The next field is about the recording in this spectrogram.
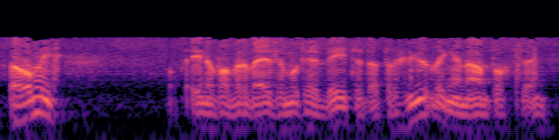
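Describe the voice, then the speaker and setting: An actor playing an earnest, resourceful hero in a war radio drama, speaking deliberately and persuasively. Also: male voice, extremely low pitch, expressive, narrow, tinny audio. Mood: earnest, planning. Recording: band-limited old radio recording, faint noise.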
